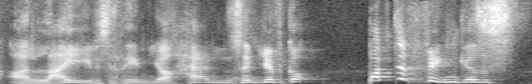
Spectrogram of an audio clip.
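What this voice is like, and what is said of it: Impression of a film character's voice. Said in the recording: “Here's my Hammond impression. This is my favorite line.”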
